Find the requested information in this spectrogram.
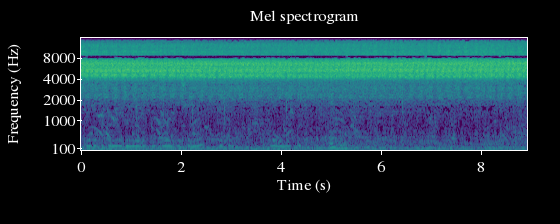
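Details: Continuous shrill droning of cicadas at sunset at Cape Fiolent on the Crimean coast, an unbroken high buzz layered over the deep wash of sea waves, with faint short bird notes in the background.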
